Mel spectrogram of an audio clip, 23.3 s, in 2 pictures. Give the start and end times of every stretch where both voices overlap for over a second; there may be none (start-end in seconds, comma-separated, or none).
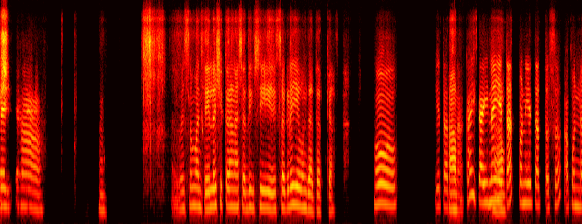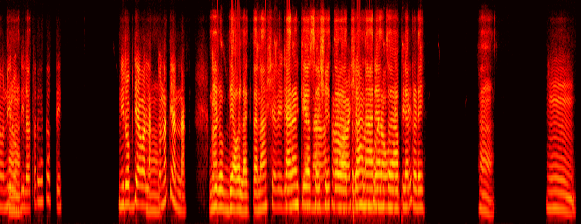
17.3-19.8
